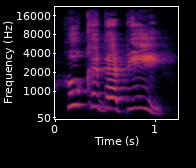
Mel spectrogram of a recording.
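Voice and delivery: ordinary delivery, nothing marked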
